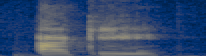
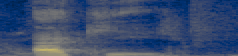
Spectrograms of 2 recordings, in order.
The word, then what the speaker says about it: ackee: Aki. – Yep, I was close. Aki.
